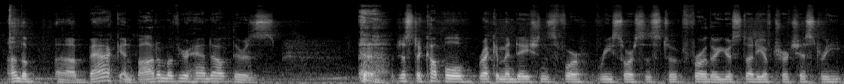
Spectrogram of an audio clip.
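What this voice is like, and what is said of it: Strained, failing voice. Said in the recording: “I'm losing my voice here”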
